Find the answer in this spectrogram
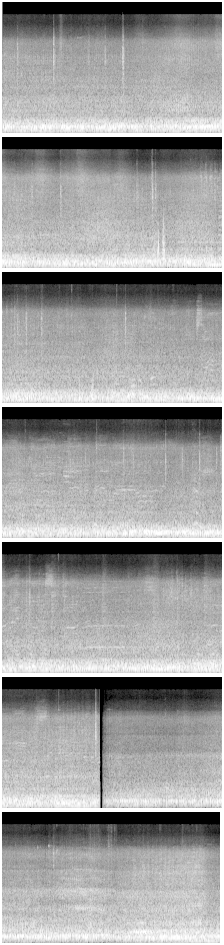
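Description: Engine and road noise heard from inside a crowded passenger jeepney in motion: a loud, steady low rumble with voices in the background. The sound cuts out for a moment about three-quarters of the way through.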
